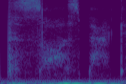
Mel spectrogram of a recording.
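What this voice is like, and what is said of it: Whispering. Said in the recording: “Why would you whisper?”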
